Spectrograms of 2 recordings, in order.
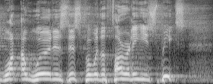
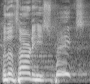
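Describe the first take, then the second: First: Voice giving out. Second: Ringing preacher's shout; forceful retake. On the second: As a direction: belt out the line again, stronger. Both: Real, not acted. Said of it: "There's my throat's gone".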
